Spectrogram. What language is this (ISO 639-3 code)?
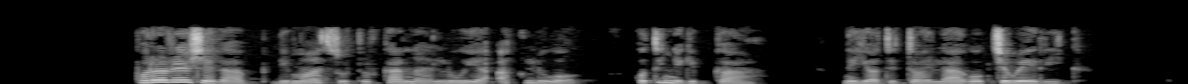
kln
